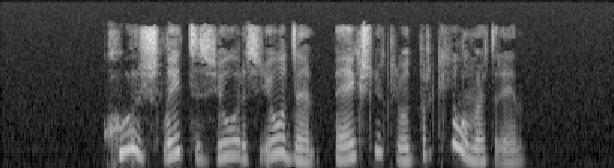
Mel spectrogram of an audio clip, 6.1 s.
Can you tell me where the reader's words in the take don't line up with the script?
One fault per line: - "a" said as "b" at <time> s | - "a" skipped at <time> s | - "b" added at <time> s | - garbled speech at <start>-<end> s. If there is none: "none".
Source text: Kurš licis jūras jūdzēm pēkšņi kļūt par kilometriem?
none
